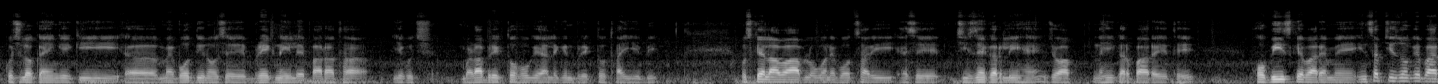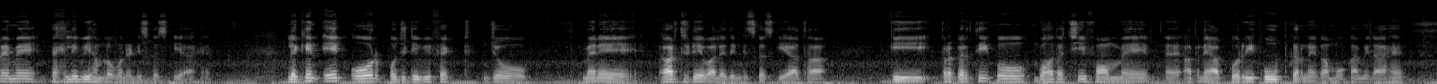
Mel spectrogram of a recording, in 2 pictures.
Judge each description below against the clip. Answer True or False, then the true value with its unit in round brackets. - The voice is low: True (100 Hz)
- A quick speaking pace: True (200 wpm)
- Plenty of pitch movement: False (2.9 semitones)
